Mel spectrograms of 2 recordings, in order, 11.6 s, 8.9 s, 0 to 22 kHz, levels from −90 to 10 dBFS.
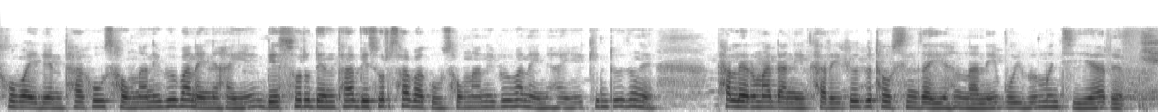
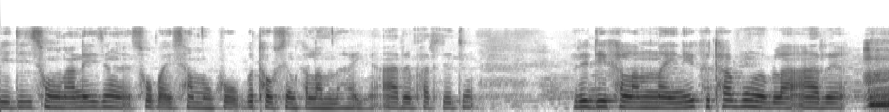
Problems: none marked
